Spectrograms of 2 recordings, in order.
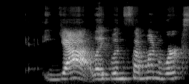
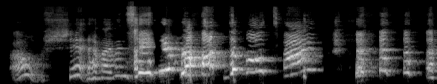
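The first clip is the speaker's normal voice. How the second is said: high, loud, shocked, blurted realization. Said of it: "I was like".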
